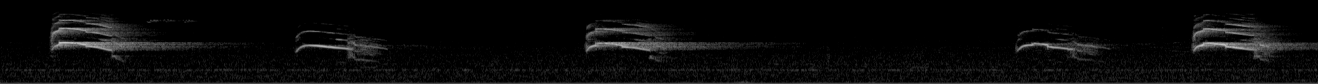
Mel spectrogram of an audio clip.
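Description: A European honey buzzard gives five high, plaintive whistles, each falling sharply, some trailing into a drawn-out tone, spaced two to four seconds apart over a faint low hum.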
